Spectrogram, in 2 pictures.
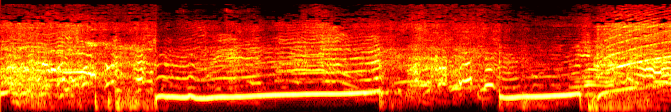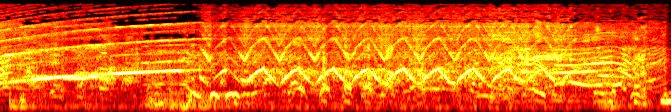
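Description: Siren-like wailing: long rising calls, then a sweeping rise about four seconds in that turns into a fast up-and-down warble, about three cycles a second.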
